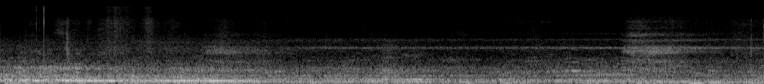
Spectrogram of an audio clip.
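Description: Keikyu electric train cars moving past close by at low speed: a steady rumble of wheels on rail, with a steady high whine joining about six seconds in.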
